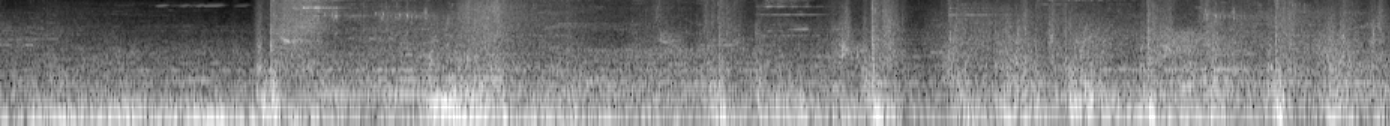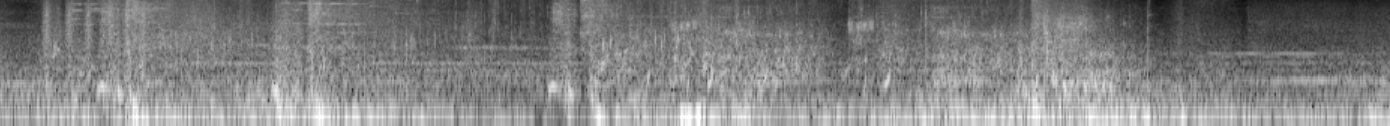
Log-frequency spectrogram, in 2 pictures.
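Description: Video game spell effects whoosh and crackle in quick bursts.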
